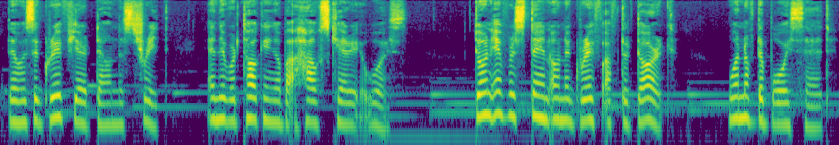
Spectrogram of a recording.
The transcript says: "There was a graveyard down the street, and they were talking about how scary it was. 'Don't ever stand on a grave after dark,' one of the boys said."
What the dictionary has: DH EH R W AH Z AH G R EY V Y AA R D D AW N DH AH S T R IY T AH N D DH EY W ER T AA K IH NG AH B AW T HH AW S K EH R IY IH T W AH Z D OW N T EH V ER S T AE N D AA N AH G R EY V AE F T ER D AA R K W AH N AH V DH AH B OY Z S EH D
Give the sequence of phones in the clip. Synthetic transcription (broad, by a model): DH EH R W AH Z AH G R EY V Y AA R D D AW N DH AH S T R IY T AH N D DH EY W ER T AA K IH NG AH B AW T HH AW S K EH R IY IH T W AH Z D OW N T EH V ER S T AE N D AA N AH G R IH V AE F T ER D AA R K W AH N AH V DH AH B OY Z S EH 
